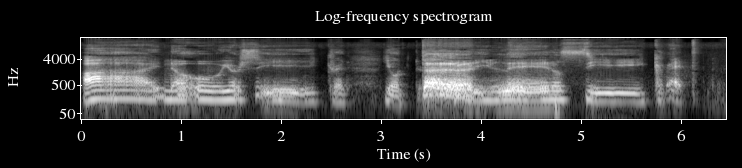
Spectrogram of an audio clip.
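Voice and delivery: loud, very slow drawl, I stretched out. Quoting a scene from the film: Pennywise voice. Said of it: "I love my Pennywise impression".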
